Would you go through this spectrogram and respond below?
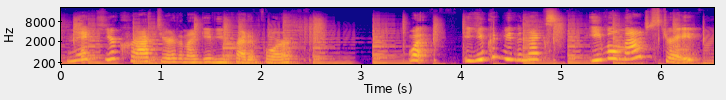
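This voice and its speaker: A woman's voice: very high voice, very animated, unhurried, a bit bright, faint music behind, heavily acted. A woman voicing a playful, cheeky teenage girl assistant in a video game fan dub. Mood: playful, teasing.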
